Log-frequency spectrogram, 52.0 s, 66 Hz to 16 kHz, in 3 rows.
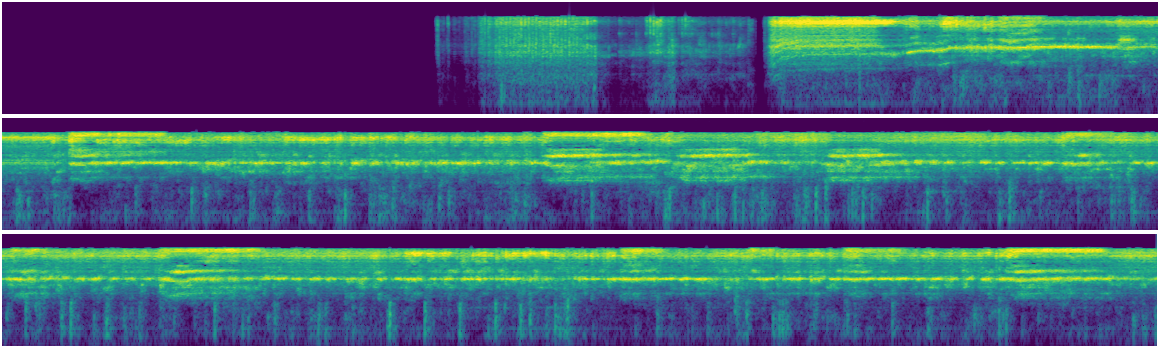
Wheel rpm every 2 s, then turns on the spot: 0, 0, 0, 10, 20, 70, 180, 230, 230, 230, 240, 230, 230, 220, 220, 230, 230, 230, 230, 230, 230, 230, 230, 230, 230, 230.
6-10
